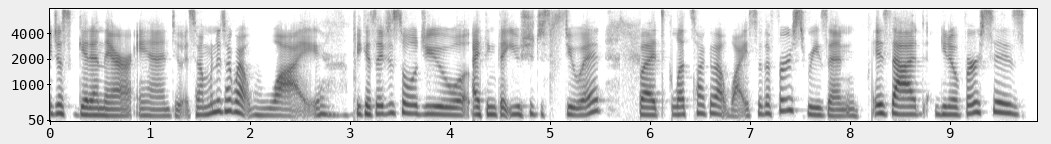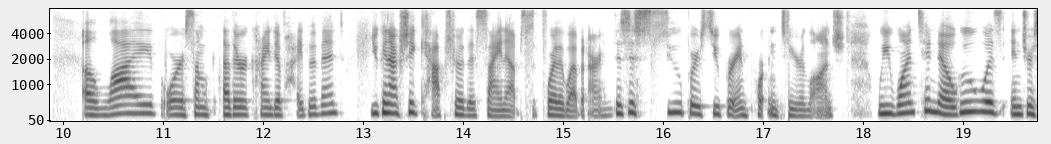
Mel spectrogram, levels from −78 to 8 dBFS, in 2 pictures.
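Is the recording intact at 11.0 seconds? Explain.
No. At 11.02 to 11.04 s, between "know versus a live" and "some other kind of", 20 ms of sound gives way to steady hiss, likely sound dropped by the voice detector. That hiss is comfort noise standing in for sound judged to be background, rather than a glitchy repeat or a hard silence.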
